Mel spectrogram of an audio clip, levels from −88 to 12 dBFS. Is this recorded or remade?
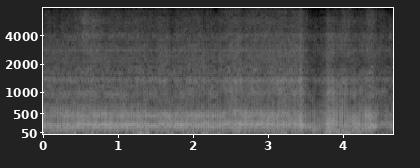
remade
